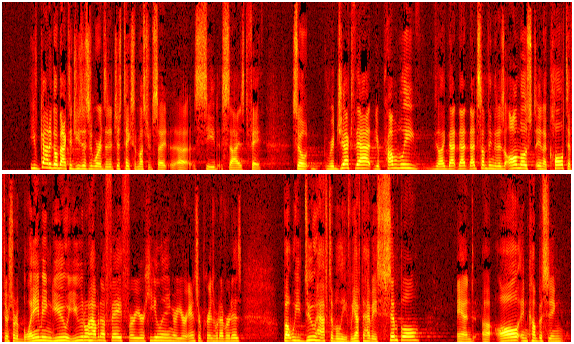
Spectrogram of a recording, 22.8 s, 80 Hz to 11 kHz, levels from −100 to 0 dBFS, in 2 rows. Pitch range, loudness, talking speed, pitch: 175-215 Hz, -25 LUFS, 175 wpm, 190 Hz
